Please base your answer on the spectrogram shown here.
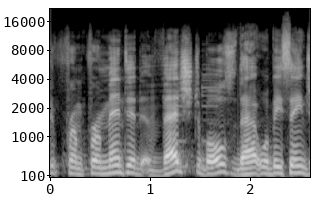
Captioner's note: buzzer beeps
